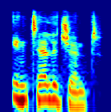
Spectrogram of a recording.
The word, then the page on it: intelligent: Indian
